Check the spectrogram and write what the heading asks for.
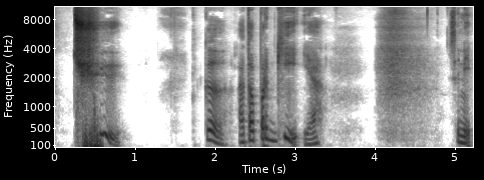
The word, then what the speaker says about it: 去: Untuk pinyin-nya itu pakai Ci ya. Jadi bukan bacanya Q lagi ini. Bacanya Ci ya. Terus ada U. Ada nada keempat. Cu.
